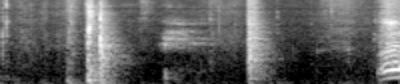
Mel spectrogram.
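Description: A few short, separate clicks and taps from small plastic toy pieces being handled, then a child starts to speak at the very end.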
